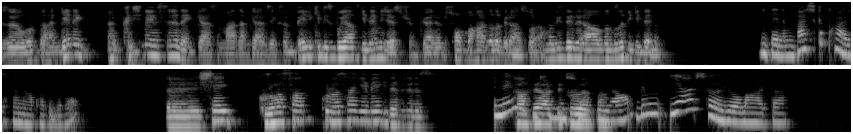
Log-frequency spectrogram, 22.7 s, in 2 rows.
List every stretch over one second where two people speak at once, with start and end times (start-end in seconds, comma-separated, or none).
18.1-19.4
